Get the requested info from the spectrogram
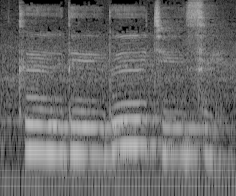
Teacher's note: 거칠지도 않고 성대도 긴장이 되지 않은 예사소리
